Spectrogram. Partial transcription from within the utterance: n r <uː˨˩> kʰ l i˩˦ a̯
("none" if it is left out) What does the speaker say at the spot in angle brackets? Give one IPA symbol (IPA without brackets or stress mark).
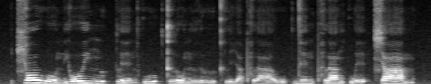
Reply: ɯː˨˩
